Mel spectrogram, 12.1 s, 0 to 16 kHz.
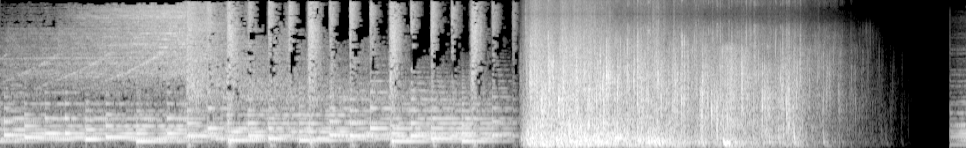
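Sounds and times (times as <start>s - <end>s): loud boom: 6.5s - 10.5s
rumbling crumbling stone noise: 6.5s - 10.8s.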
